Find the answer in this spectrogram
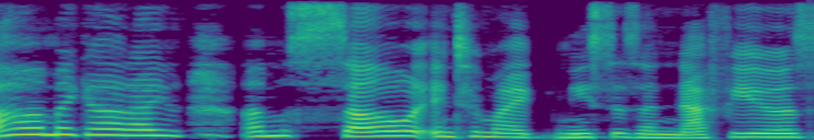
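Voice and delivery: showy, light, performative flirty gush, acted out. Imitating early-date conversation about nieces and nephews: mock-flirty performative tone. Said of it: "flirty and kind of performative".

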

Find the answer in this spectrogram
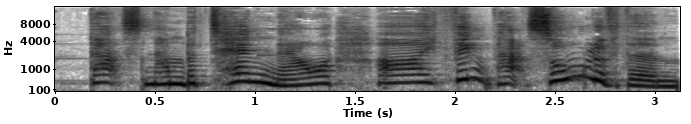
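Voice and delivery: gasping out the words. Narrator reads an exhausted rescuer after digging people out of snow, gasped. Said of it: "Hamish gasped".

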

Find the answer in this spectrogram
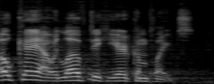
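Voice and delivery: usual speaking voice

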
